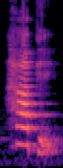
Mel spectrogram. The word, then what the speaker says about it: happy: there's only one consonant we don't pronounce both of them but majority of english learners tend to pronounce both of them when they speak one very common example is the word happy say with me happy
